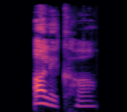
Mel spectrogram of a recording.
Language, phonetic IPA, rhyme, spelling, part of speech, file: Hungarian, [ˈɒlikhɒ], -hɒ, aligha, adverb, Hu-aligha.ogg
- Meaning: hardly, scarcely, probably not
